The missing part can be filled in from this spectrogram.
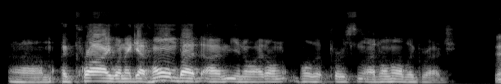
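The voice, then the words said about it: Canadian accent. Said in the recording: “has an accent ... we do struggle to tell the difference between an American and a Canadian accent”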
